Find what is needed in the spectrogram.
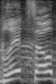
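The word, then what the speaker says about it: Blitzø: Katie K blit Blitz Blitz o bucko but the oh is silent uh and I I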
